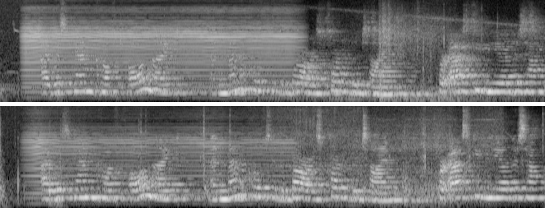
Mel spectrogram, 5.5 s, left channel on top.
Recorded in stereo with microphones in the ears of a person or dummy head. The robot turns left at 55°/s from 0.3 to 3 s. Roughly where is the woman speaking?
Left.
